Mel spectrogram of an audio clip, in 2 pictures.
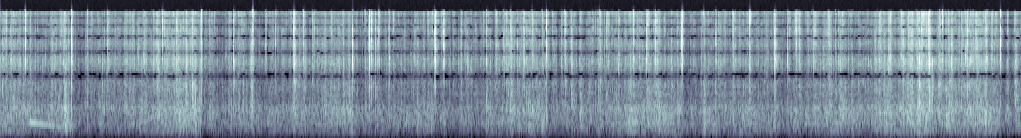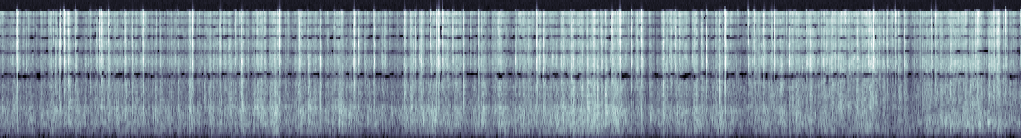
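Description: Heavy storm rain pelting window glass: a dense, steady patter with many sharp ticks of individual drops striking, swelling louder now and then.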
